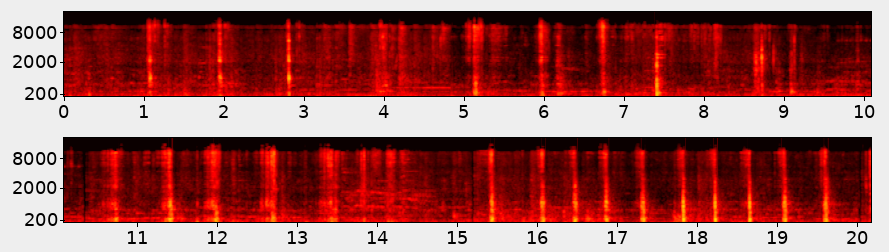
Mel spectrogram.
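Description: Knife and cleaver chopping vegetables on a wooden chopping block: scattered single knocks of the blade striking the wood, then a quicker run of cleaver chops, about three a second, in the last few seconds.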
